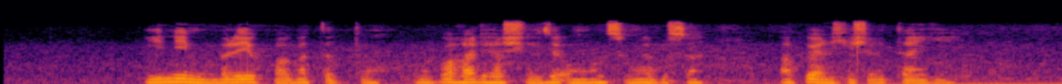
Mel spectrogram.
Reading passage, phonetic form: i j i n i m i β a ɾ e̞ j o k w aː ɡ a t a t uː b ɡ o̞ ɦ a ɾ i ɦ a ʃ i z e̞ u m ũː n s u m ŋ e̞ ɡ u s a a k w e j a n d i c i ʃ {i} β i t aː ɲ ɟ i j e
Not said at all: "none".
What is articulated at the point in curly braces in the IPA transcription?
a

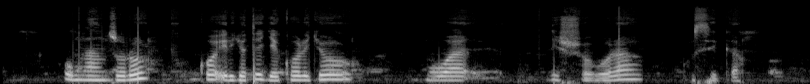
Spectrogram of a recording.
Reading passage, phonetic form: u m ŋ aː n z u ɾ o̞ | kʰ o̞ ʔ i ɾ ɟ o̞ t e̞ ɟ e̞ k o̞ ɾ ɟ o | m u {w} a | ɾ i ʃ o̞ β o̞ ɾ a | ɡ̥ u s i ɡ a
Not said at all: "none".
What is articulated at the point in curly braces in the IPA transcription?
w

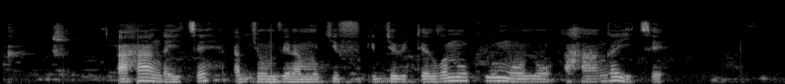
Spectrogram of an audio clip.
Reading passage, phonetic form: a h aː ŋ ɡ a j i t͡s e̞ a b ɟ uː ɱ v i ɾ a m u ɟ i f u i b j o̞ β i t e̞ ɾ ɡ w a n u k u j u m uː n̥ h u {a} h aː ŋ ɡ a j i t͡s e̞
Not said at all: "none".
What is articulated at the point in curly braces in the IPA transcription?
a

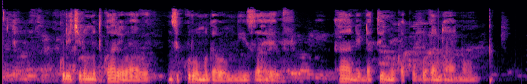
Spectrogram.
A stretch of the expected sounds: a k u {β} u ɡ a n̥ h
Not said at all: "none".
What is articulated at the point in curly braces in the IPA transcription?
v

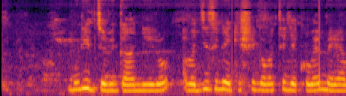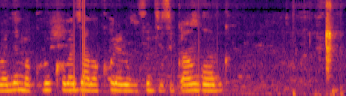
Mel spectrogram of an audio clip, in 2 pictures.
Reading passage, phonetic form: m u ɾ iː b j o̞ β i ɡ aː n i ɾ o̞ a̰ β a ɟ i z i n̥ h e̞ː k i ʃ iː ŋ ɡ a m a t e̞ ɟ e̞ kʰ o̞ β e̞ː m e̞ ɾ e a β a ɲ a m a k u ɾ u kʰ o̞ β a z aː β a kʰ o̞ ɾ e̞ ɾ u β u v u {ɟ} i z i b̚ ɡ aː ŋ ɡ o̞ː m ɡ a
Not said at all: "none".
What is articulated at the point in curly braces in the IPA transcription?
ɟ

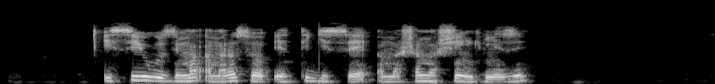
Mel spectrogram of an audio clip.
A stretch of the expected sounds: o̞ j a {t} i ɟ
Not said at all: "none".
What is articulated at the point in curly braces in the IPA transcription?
t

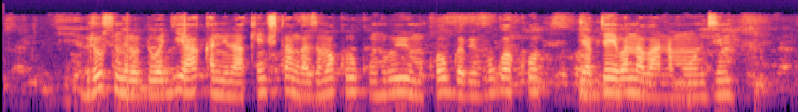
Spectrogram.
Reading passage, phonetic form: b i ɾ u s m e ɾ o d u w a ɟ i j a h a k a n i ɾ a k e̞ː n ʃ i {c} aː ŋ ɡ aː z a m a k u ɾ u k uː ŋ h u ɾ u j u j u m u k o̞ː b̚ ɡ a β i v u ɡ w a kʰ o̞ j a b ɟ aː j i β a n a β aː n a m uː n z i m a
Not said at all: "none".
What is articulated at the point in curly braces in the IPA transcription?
t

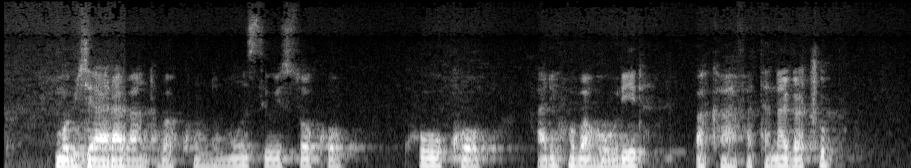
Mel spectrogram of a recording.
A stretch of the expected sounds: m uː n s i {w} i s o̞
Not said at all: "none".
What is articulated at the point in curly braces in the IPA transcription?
w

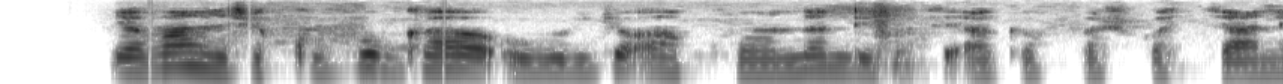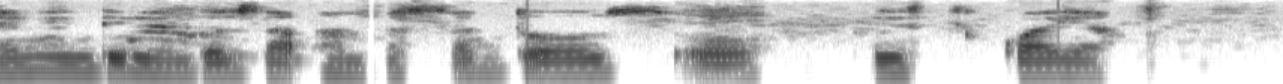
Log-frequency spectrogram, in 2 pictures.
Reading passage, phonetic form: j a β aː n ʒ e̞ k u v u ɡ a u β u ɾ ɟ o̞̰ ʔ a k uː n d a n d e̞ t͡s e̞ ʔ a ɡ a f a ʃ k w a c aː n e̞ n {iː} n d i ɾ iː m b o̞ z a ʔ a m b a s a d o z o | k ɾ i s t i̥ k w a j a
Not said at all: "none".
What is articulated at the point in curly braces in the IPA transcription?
iː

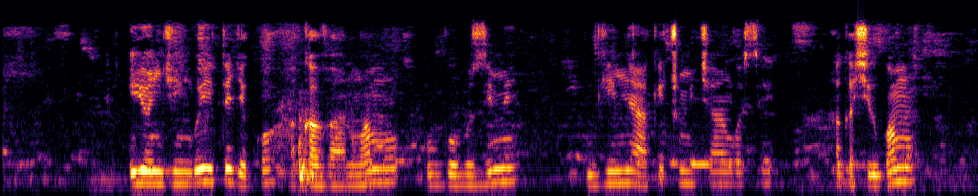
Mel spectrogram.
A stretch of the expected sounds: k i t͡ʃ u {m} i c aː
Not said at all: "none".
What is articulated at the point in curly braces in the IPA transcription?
m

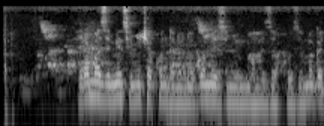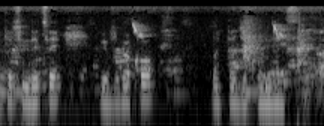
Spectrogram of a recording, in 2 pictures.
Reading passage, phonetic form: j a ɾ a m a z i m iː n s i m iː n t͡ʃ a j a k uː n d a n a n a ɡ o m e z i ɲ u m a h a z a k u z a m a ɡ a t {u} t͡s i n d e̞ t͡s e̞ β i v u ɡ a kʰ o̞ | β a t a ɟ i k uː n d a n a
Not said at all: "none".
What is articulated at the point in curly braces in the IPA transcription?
o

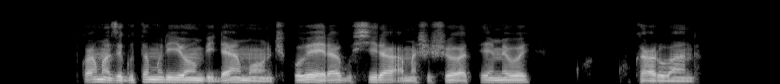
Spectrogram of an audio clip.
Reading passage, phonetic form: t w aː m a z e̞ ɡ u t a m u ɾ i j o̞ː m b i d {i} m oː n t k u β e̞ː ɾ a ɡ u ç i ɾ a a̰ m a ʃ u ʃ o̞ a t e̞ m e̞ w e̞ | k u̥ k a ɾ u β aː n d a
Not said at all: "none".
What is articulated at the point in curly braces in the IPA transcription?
a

